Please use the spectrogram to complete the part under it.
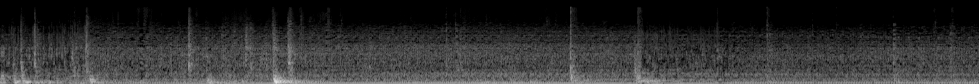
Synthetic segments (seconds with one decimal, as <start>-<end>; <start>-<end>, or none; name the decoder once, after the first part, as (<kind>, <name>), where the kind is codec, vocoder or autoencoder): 0.0-0.9 (vocoder, BigVGAN v2); 6.4-7.3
